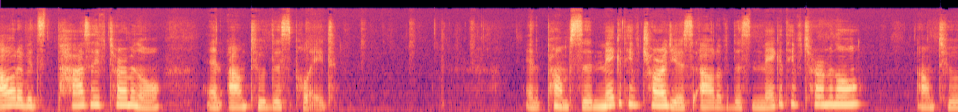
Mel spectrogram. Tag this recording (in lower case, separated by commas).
speech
